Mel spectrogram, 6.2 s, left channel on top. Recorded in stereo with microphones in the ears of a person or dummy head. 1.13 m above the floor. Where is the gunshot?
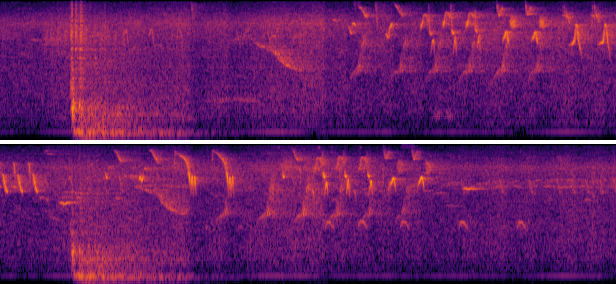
60° left (ahead or behind), 5 m.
